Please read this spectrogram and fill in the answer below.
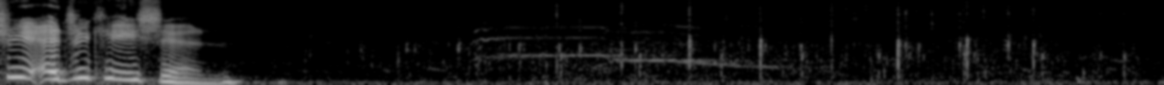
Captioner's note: applause and cheering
